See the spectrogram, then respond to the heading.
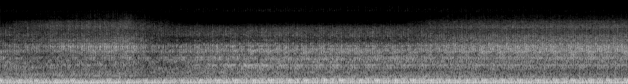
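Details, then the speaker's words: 1989 Ford F250 7.3 IDI diesel, first start from the cab: low, steady diesel clatter at an even idle with no misses or knocks; normal idle. "oh yeah that sounds a lot better a lot better"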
